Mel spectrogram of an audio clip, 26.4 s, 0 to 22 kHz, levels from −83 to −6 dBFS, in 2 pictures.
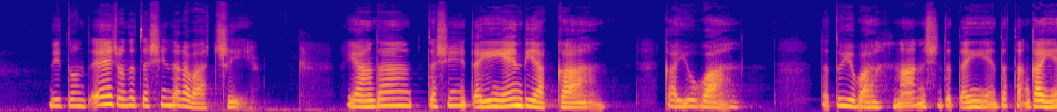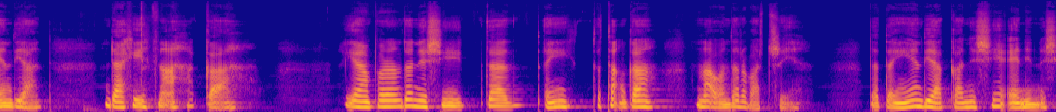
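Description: A speech recording carries generation loss from start to finish: a swirly, hollow smearing across the whole clip, with consonant attacks blurred rather than crisp. The cause is likely repeated MP3 encoding, about four passes at a rate that fits 128 kbit/s. Each pass requantised on a shifted frame grid, so the artefacts stacked up. A single encode at that rate would sound far cleaner, and the bandwidth still reaches 20.1 kHz, so the damage comes from accumulated passes rather than low-pass filtering.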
